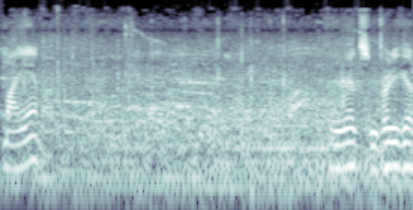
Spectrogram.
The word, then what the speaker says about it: Miami: Spelled like Miami, but in Oklahoma it's Miami.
